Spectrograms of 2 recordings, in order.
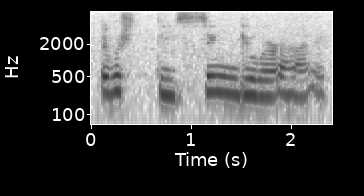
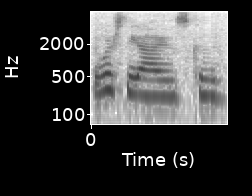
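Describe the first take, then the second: First: "singular" drawn out slowly and emphasized; slow down and lean on "singular"; self-correcting stress. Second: Said in the usual way. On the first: Real, not acted.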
